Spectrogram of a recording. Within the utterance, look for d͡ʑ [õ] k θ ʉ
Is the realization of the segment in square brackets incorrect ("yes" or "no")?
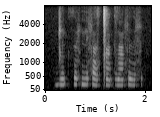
yes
